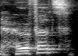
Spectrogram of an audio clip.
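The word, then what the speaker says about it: Hövels: Oh yeah, I had quite a few beers, and one was we pronounce it Höfels, and it's from a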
